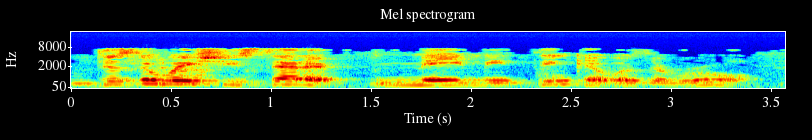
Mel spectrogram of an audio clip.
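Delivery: usual speaking voice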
